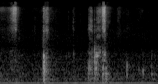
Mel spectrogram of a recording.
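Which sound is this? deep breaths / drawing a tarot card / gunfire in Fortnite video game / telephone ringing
drawing a tarot card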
